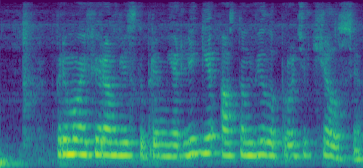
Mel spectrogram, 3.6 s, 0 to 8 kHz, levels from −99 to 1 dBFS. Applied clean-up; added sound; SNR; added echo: none; none; none; reverberation time 0.4 s.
